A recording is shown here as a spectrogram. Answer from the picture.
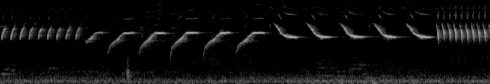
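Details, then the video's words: Canary (kenari) singing a long-duration song: fast trilled pulses, then a series of rising-then-falling whistled sweeps, next sharper downslurred notes, ending in a rapid buzzy trill; steady low hum underneath. "KICAU KENARI DURASI PANJANG"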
